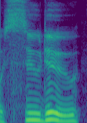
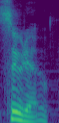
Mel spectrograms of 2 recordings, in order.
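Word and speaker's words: sudo: saying pseudo stands for super user do so Pudu makes sense instead of pseudo I used to pronounce it pseudo there's a great comic I think it's X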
